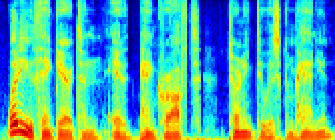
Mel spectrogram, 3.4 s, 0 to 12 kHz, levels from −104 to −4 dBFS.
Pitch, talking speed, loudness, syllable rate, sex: 95 Hz, 195 wpm, -21 LUFS, 5.9 syllables/s, male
